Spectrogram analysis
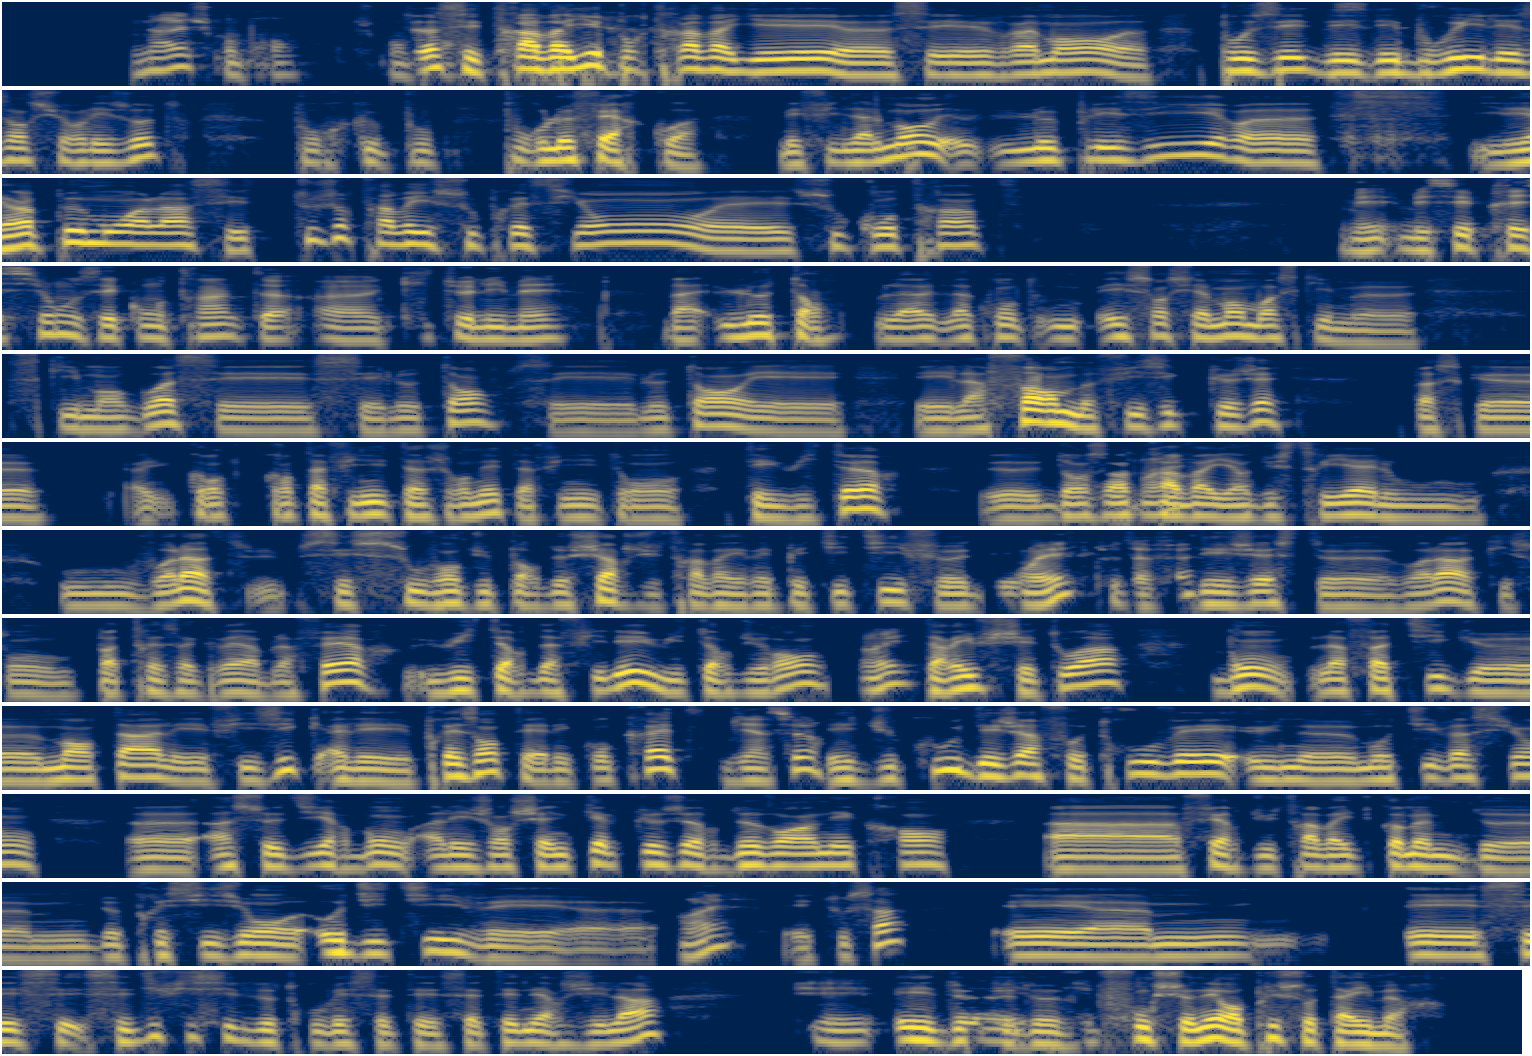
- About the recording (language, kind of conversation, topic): French, advice, Comment le stress et l’anxiété t’empêchent-ils de te concentrer sur un travail important ?
- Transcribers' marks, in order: tapping; stressed: "forme"; in English: "timer"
